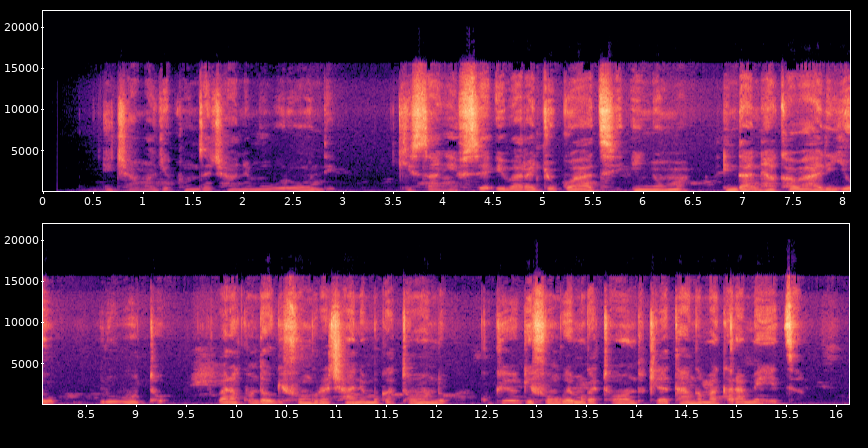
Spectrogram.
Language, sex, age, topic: Rundi, female, 18-24, agriculture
